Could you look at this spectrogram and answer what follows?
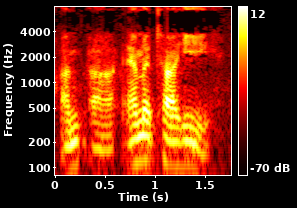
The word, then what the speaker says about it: Amittai: Starting in verse 1, the Lord God gave this message to Jonah, son of, it says, the pronunciation Amittai is the pronunciation given in the Bible dictionary. Amittai.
